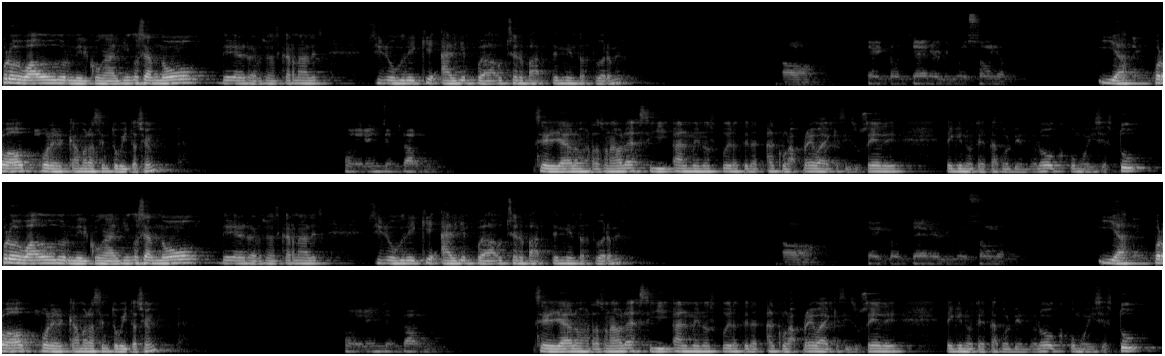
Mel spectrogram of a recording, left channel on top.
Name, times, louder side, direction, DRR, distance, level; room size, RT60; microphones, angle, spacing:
voice 1, 0.0-3.2 3.7-6.2 11.0-13.2 16.9-23.0, equal, 5° right, 10 dB, 0.5 m, -26 dB
voice 2, 7.8-8.1 8.7-10.0 11.1-11.7 15.0-15.9, left 1 dB, 35° left, 10 dB, 1.5 m, -43 dB
18.5 x 9.3 x 7.1 m, 0.66 s
head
